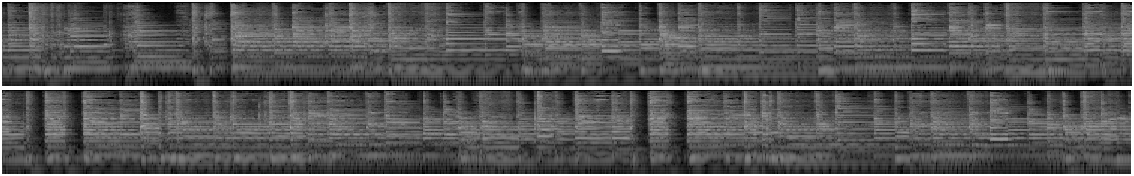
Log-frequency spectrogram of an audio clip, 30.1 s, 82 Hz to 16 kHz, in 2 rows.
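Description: Ibanez PC18MH laminated-mahogany acoustic guitar being played, chords strummed and picked steadily, with two short breaks in the playing about halfway and about two-thirds of the way through.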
